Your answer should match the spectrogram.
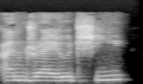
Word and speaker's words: Andreucci: And my surname, which may be a little bit foreign for some or exotic, if you remember, Andre and Gucci, but without the G. So it's like Andreucci.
